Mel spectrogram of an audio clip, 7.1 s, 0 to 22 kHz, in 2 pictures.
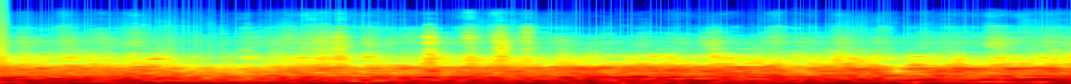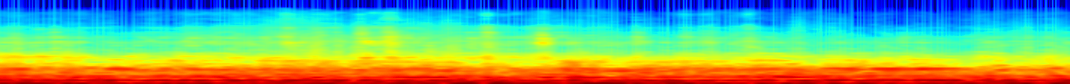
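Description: Mitsubishi Lancer Evolution IX rally car's turbocharged 2.0-litre four-cylinder engine running hard at speed, heard loud from inside the cabin, with scattered clicks and rattles over the top.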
